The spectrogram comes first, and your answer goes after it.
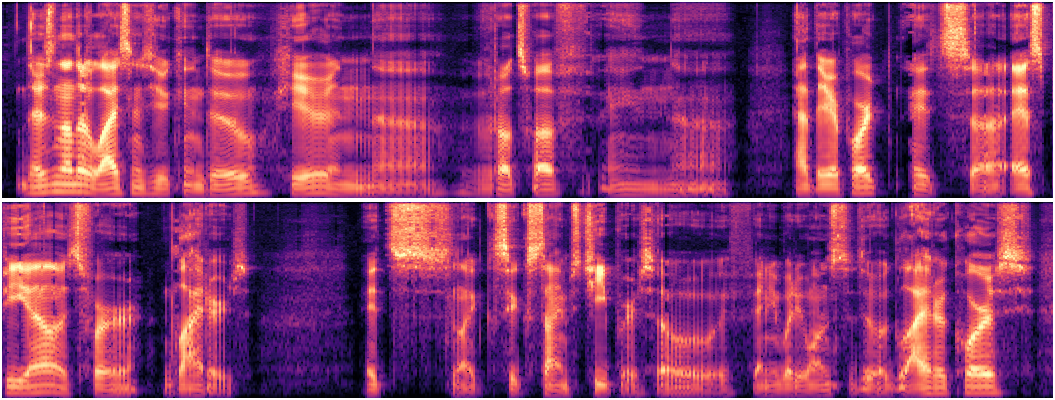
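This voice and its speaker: Very deep gravelly young man. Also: measured pace, no room sound, studio quality. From Bulgaria. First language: Bulgarian. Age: young adult. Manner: relaxed, laughs often, restarts phrases. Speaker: guest. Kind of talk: casual podcast chat.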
